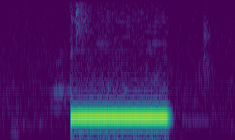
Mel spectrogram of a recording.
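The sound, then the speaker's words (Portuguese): An outgoing phone call ringing on WhatsApp: a single steady ringback tone lasts under a second and then stops, heard alone. “Eu peguei no WhatsApp, tá chamando agora.”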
